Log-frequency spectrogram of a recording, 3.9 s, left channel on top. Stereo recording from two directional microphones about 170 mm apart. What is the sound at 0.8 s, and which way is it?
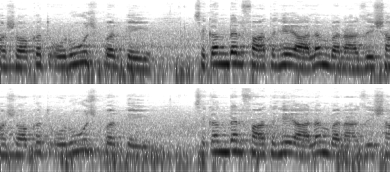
Speech, 25° left (ahead or behind).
